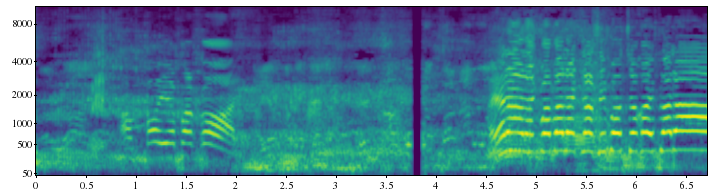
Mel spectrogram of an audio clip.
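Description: A motorcycle engine revs loudly nearby, its pitch rising and falling.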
